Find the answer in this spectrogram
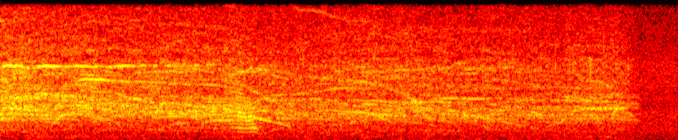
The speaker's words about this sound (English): They all cheered because he said MF. Some people actually applauded him for saying that.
